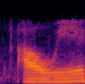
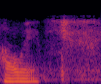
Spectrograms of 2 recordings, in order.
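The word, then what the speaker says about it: awe: it's slang in Afrikaans, spelled A-W-E, pronounced aware, not R, it's aware.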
